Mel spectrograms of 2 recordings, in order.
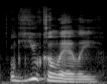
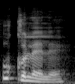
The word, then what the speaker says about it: ukulele: It's not ukulele. It's ukulele. say it right.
